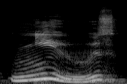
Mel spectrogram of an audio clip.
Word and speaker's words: news: what's interesting here so news and newspaper in news the S is pronounced Z so you get new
